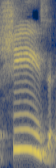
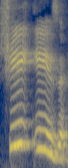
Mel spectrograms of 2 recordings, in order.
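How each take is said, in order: First: The words are run together into one syllable. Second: Two separate words are said in full.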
